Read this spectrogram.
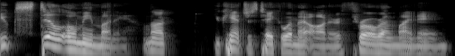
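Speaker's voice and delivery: pouting, sulky tone. Voicing a character who has just lost an arm wrestle: pouting. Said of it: "she actually pouts".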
